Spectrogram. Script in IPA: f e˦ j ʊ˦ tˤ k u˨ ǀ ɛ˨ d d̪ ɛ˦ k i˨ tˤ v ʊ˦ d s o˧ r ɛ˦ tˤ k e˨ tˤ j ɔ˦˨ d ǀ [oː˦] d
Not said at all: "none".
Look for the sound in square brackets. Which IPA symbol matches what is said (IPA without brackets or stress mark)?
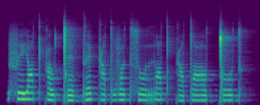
o˦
